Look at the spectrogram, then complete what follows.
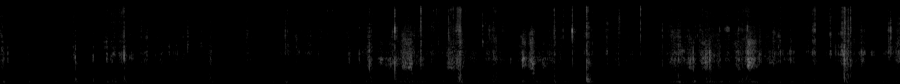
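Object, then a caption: Folded colored paper pop-it. Fingertips press and pop the hollow paper bubbles of a rainbow heart-shaped origami pop-it folded from red, orange, yellow and green colored paper. The result is a quiet, irregular series of short, dry, crisp paper crackles and pops, bright and papery with no low end, each snap dying away almost instantly.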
